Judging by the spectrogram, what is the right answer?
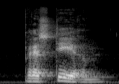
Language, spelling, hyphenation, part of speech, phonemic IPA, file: Dutch, presteren, pres‧te‧ren, verb, /prɛsˈteːrə(n)/, Nl-presteren.ogg
- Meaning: to perform, succeed, achieve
